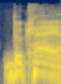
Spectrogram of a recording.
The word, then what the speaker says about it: Bucket: insists that her name is pronounced Bouquet.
